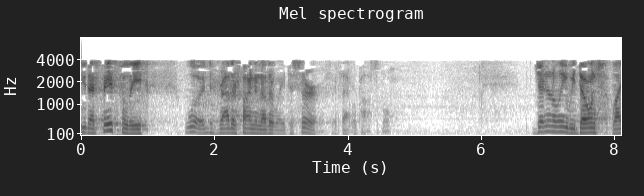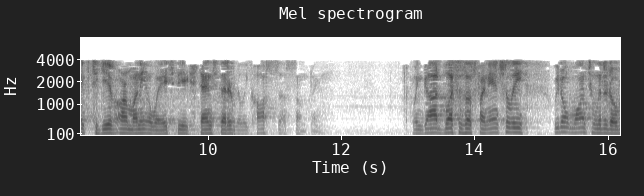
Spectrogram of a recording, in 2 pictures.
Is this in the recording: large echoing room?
yes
